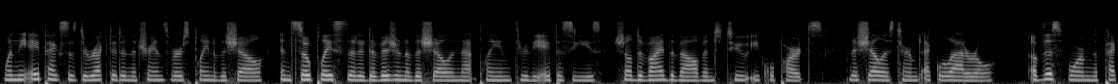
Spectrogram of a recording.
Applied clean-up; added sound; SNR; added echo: none; none; none; none.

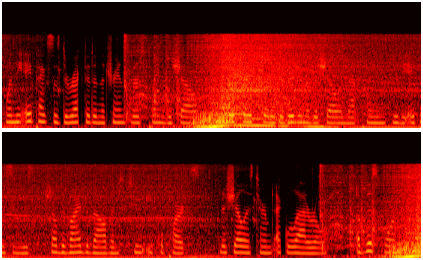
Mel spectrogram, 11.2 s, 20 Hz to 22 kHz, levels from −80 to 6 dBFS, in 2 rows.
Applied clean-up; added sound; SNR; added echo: none; Engine starting / Accelerating, revving, vroom / Car; -4 dB; none.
